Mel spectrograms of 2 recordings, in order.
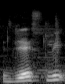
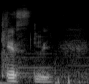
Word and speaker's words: yesli: en las otras variantes, aquí nosotros lo pronunciamos con el sonido y, entonces decimos yesli en vez de esli.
